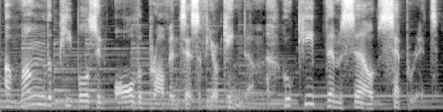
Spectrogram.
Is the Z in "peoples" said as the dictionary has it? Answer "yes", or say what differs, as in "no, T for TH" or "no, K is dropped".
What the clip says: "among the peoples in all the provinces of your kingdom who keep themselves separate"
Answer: yes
